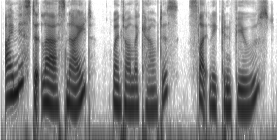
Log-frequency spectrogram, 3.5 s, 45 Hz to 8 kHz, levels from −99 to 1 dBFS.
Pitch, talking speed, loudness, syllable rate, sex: 190 Hz, 190 wpm, -19 LUFS, 5.3 syllables/s, female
